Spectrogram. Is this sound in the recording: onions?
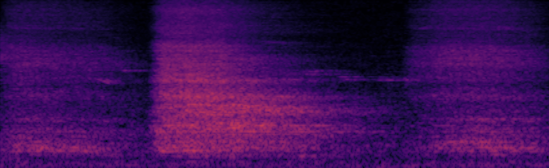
no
